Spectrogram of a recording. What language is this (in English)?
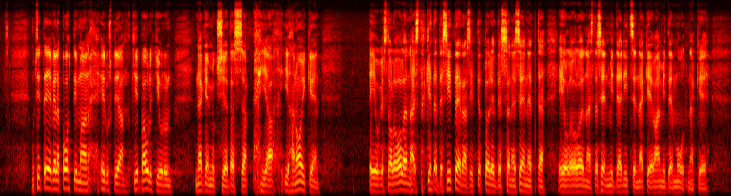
Finnish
